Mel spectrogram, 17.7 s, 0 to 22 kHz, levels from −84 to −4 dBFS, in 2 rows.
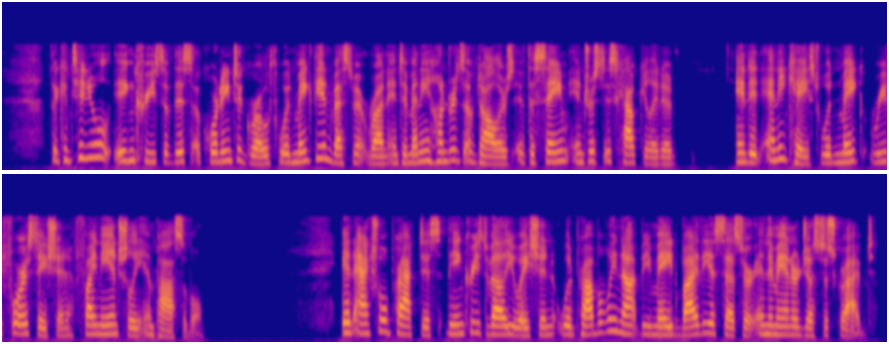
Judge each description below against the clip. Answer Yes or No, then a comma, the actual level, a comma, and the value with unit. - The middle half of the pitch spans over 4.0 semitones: No, average, 3.1 semitones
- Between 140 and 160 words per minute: No, average, 175 wpm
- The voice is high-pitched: Yes, high, 210 Hz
